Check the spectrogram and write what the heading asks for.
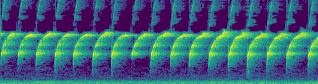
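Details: Canary song made of one downswept whistled syllable repeated steadily about five times a second, bright and high.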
